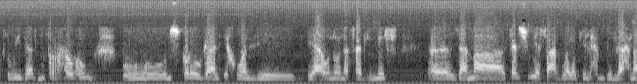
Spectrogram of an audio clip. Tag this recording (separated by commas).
Radio, Speech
